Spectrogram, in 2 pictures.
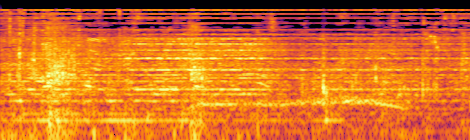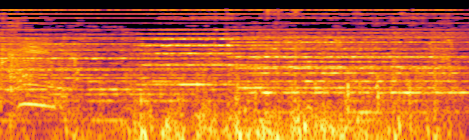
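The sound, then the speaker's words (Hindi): A horse whinnies and snorts amid a dense, steady layer of hoof clatter and animal noise, fairly loud throughout, with no clear pauses. “चल घोड़े चल चल, अरे चलता क्यों नहीं, चल।”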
